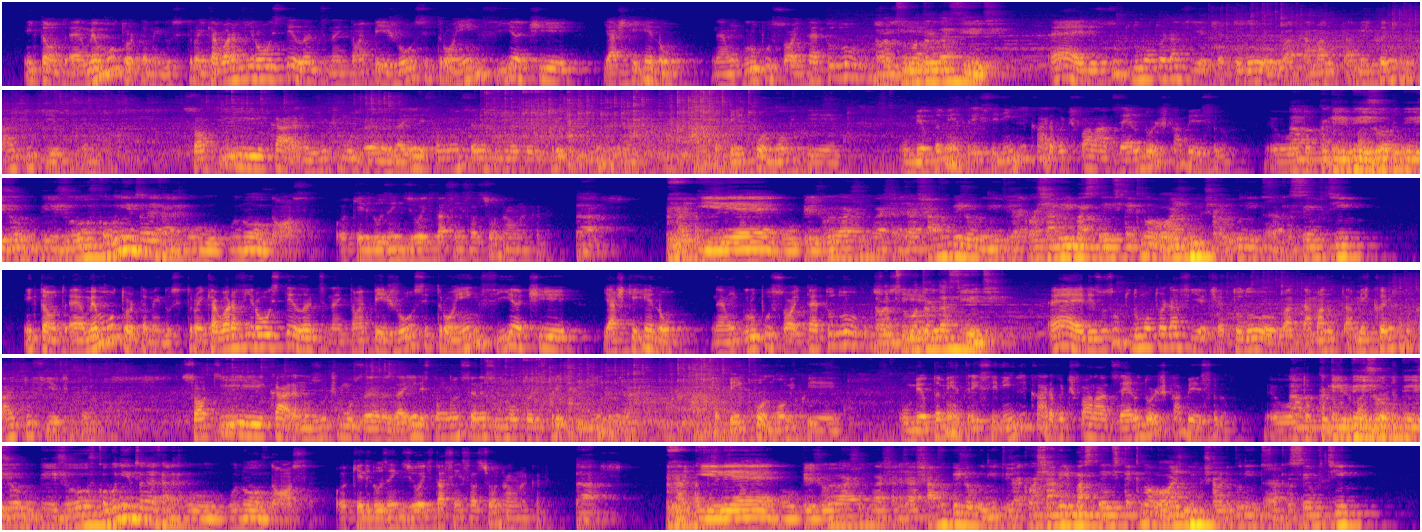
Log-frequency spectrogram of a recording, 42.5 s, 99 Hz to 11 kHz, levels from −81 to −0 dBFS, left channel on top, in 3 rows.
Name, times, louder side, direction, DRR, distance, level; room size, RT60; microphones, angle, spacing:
voice 1, 0.2-5.7 6.0-6.8 7.1-9.3 10.5-20.6 21.3-22.6 23.2-26.5 26.8-28.3 31.1-31.3 31.7-33.6 34.4-34.5 35.0-35.6 41.0-41.4, right 2 dB, 85° right, 7 dB, 0.7 m, -24 dB
sound 1, 8.2-24.0, left 1 dB, 25° left, 1.6 m, -35 dB
voice 2, 8.7-10.1 16.3-16.4 27.0-31.2 34.1-34.4 35.0-41.8, equal, 65° right, 1 dB, 1.4 m, -20 dB
9.6 x 5.6 x 2.6 m, 0.74 s
head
